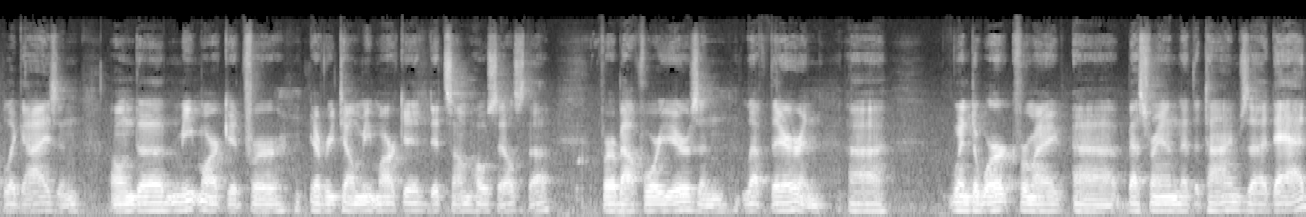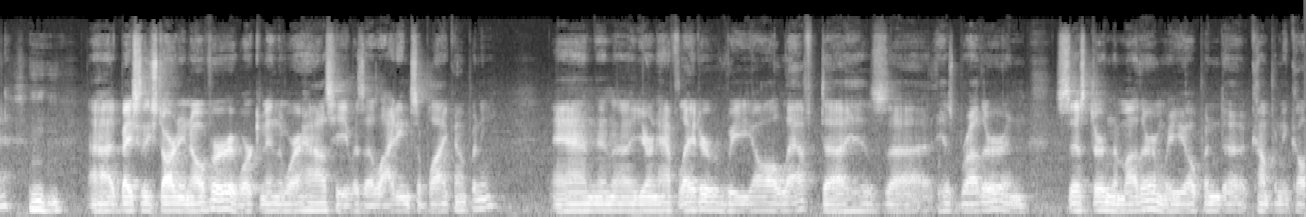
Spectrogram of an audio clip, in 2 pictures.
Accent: Ardmore, Oklahoma, United States; moved away; also born or lived in Las Vegas / Dallas / Santa Fe; we lived in Ardmore, Oklahoma, is where I grew up.

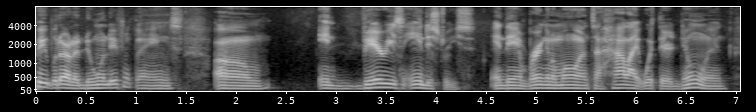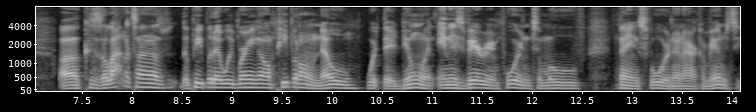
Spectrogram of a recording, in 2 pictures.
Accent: Mississippi Delta, United States; I grew up in the Mississippi Delta, and church was a big thing for us

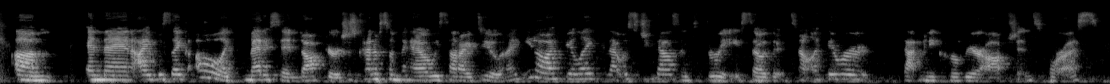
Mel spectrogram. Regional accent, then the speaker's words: upstate New York, United States; also born or lived in Los Angeles, California / Boston, Massachusetts; now in New York, United States; I grew up between upstate New York and LA.

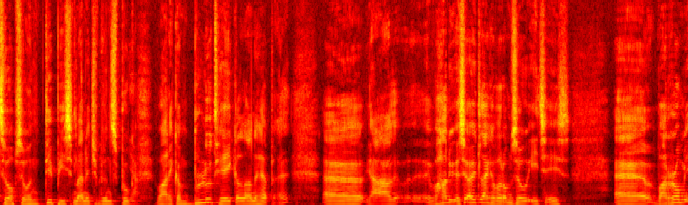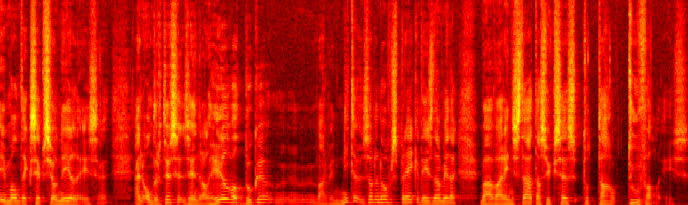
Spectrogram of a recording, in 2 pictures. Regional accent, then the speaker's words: Zerkegem, Flanders, Belgium; also born or lived in Ghent; ik ben geboren in Zerkegem. Dat is een gat in de grond in West-Vlaanderen.

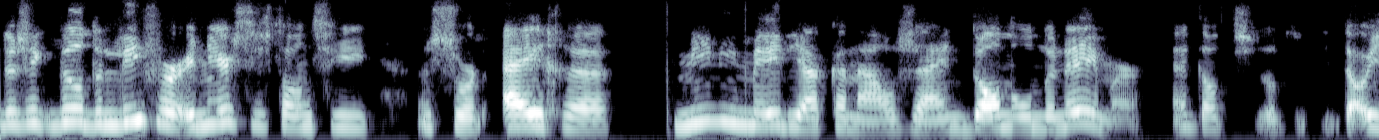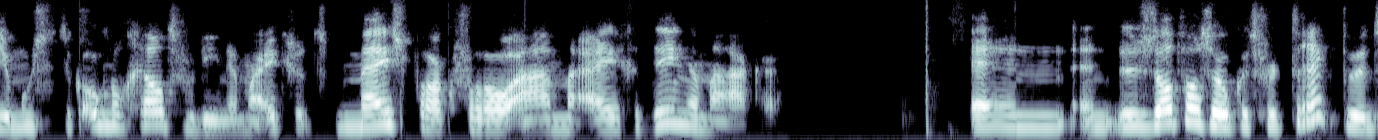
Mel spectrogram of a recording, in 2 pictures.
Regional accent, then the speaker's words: Rotterdam, South Holland, Netherlands; ik kom uit Rotterdam

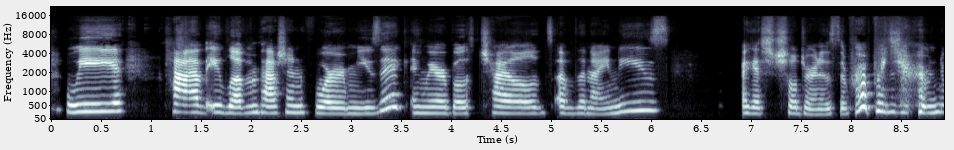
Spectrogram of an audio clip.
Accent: Ohio, United States; moved away as an adult; We're from Ohio, from the Midwest, and we are currently at this moment in Arizona

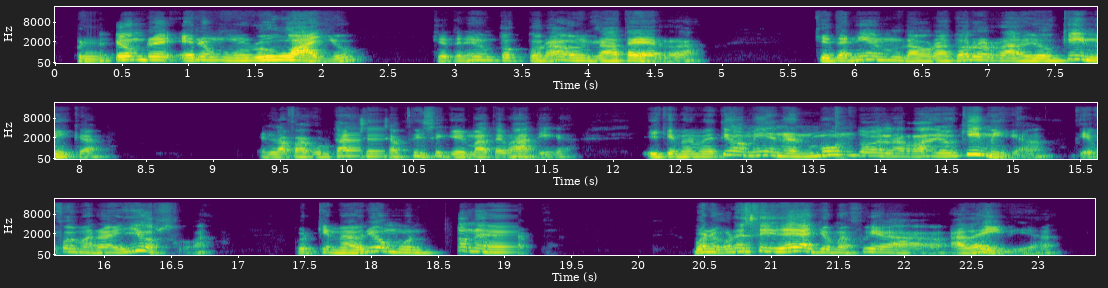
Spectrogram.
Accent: Valparaíso, Chile; also born or lived in Santiago, Chile / Davis, California, United States / Limache, Chile; yo viví con ellos en mi juventud temprana, hasta los 12 años por ahí, cuando estudié en la escuela italiana en Valparaíso

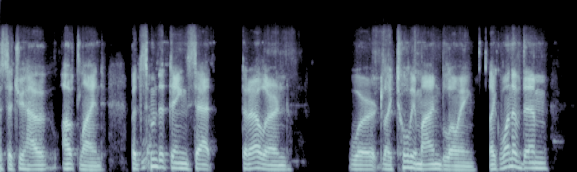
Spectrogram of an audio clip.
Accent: Saudi Arabia; moved away; we grew up back in the Saudis

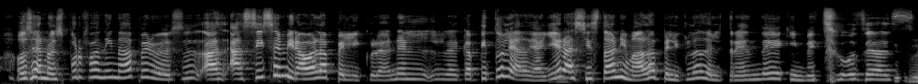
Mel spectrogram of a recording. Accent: Mexico; somos mexicanos

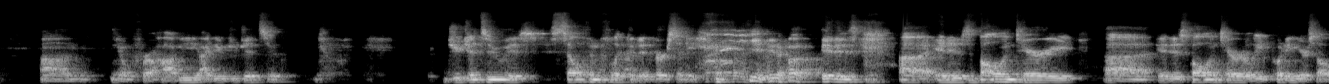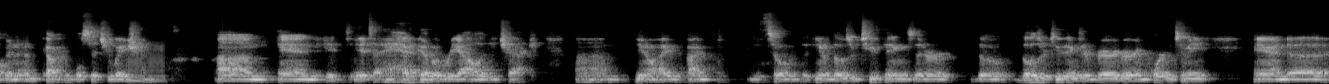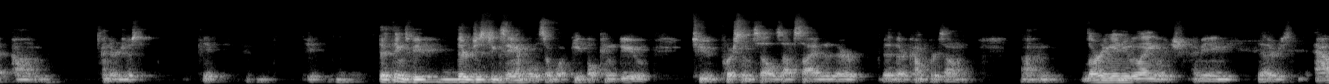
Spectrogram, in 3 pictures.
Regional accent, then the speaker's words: the Northwest, Pacific Northwest, United States; moved away as an adult; also born or lived in Washington; now in Florida, United States; I grew up in the Northwest and my wife grew up in Alaska

